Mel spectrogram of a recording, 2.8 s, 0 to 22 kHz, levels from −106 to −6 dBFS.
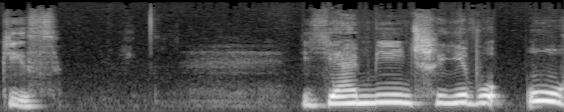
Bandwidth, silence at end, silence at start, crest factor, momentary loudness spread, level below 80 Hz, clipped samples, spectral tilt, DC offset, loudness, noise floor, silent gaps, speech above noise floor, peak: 16.5 kHz; 0 s; 0 s; 16 dB; 15 LU; -72 dBFS; under 0.1%; -5 dB/octave; under 0.1%; -19 LUFS; -54 dBFS; none; 36 dB; -4 dBFS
